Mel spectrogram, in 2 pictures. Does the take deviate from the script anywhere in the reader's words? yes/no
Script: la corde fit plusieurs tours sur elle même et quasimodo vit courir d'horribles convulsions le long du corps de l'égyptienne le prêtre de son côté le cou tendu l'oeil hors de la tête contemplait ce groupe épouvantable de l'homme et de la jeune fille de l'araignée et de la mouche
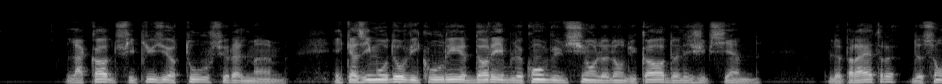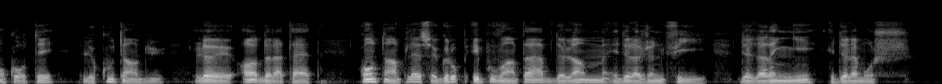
no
